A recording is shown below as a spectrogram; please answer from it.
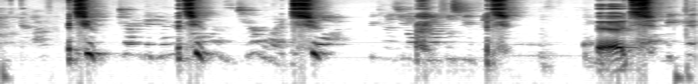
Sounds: Sneeze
